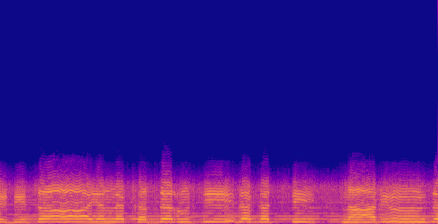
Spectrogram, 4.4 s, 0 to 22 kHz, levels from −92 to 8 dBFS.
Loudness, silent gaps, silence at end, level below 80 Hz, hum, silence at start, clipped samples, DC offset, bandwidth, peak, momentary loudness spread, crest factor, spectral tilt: -17 LUFS; none; 0 s; -68 dBFS; none; 0 s; under 0.1%; under 0.1%; 6.2 kHz; -6 dBFS; 7 LU; 12 dB; -5.5 dB/octave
